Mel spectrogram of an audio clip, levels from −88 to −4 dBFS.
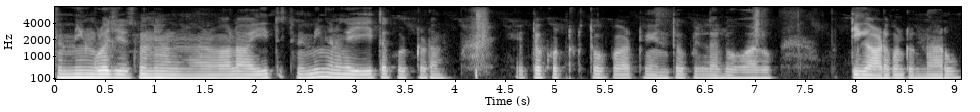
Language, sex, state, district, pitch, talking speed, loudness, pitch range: Telugu, male, Andhra Pradesh, Krishna, 130 Hz, 120 wpm, -18 LUFS, 120-135 Hz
